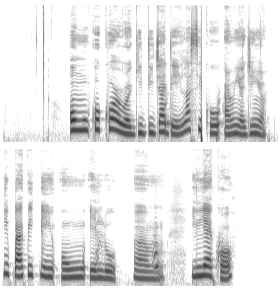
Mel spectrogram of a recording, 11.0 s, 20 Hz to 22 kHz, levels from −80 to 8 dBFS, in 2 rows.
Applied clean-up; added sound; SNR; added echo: neural mask model Resemble Enhance denoiser.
